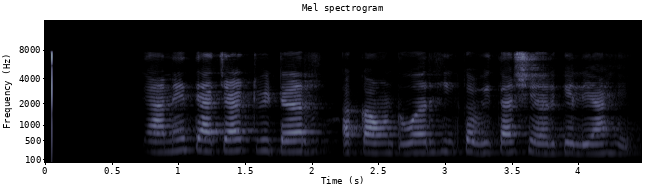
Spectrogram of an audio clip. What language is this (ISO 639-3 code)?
mar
